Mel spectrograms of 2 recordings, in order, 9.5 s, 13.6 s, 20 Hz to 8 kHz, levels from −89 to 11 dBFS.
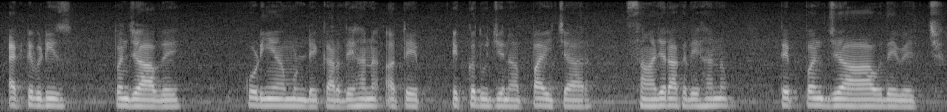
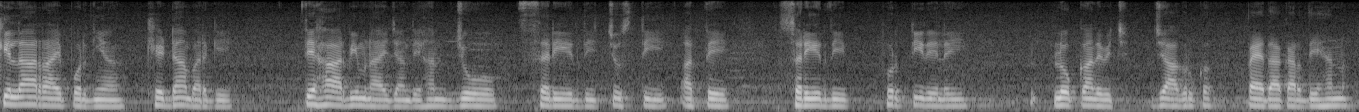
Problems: constant background noise, background conversations at intervals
